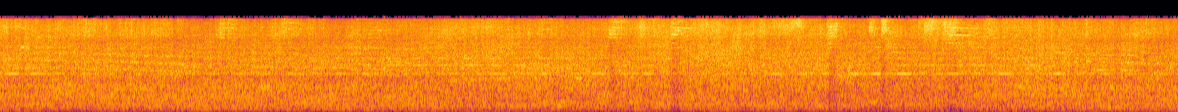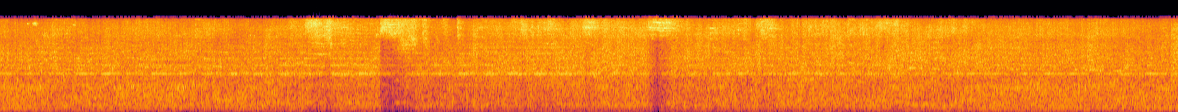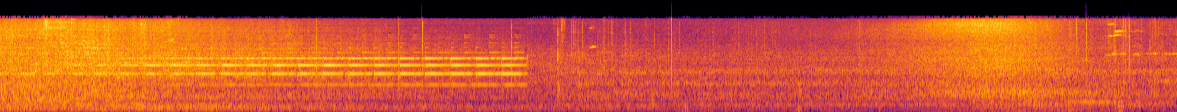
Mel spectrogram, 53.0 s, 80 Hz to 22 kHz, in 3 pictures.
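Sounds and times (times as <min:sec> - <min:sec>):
wheels clickety-clack: 0:00.0 - 0:38.6
train cars rumbling past: 0:00.0 - 0:52.9
wheels squealing: 0:49.2 - 0:52.9.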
